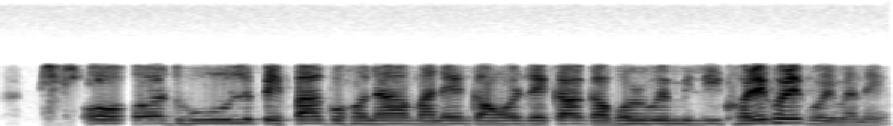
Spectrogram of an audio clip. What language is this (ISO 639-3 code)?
asm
